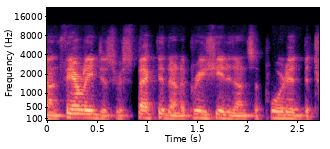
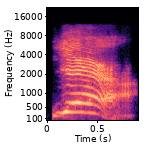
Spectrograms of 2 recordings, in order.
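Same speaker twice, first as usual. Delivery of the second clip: high, loud burst of agreement; the angry man finally bursts out with yeah; mock shouted yes; 8 dB louder than usual. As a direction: let the pent-up anger pop out in one word. Escalating yes, anger finally admitted.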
